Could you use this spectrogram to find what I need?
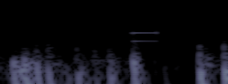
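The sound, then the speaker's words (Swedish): Two short dual-tone telephone keypad beeps sound as a personal identity number is punched in on Bahnhof's automated phone line in Sweden, the second after a brief pause, heard over low muffled speech-like rumble. “För snabbare hjälp så knappa in ditt personnummer. Avsluta med fyrkant.”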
